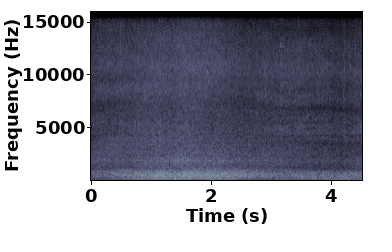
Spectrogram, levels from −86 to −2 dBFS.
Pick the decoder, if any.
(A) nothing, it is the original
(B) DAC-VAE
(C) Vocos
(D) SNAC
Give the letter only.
C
